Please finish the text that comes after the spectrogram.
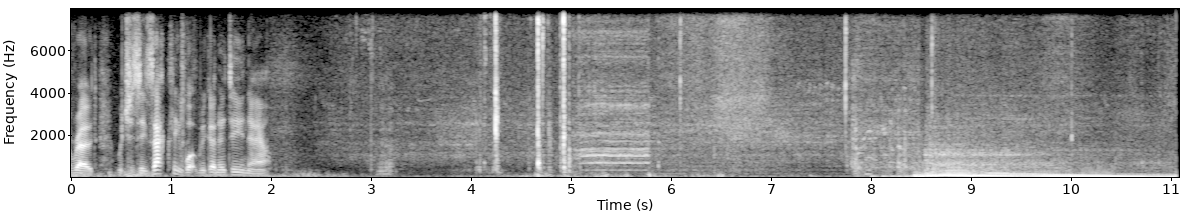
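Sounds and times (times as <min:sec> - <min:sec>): car engine revving and idling: 0:06.8 - 0:11.0.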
